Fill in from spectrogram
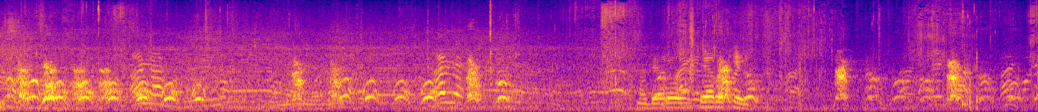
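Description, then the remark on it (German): Several dogs bark and yip repeatedly in short, overlapping bursts, with occasional whimpers, while people talk in the background, at a logging site in a national park where the workers then call the dogs back. “Die Arbeiter rufen die Hunde zurück.”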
